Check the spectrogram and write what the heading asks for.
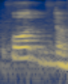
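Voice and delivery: পদ্ম said as "পদ্দো", doubled d, ending in o; model pronunciation. Shown as a demonstration. Teacher answers own question, models পদ্ম with final o. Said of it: "পদ্ম কিভাবে উচ্চারণ হয়?".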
